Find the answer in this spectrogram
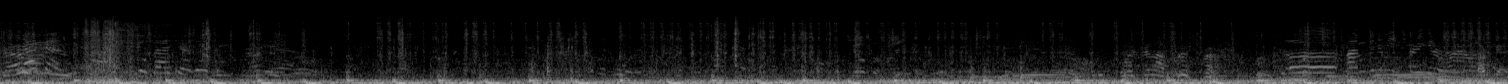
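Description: Wind rumbling and buffeting on the microphone, with voices and background music mixed in.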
